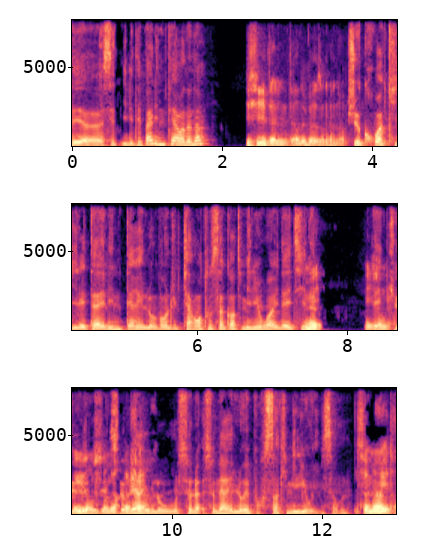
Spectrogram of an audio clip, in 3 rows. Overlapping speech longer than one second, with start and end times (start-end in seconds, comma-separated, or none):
8.3-9.8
